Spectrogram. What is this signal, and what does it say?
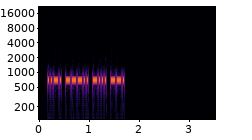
Morse code, heard as a keyed tone, about 40 wpm, 700 Hz. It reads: F8BG
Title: DXCC-100 Call Signs - 4 Characters - Repeated 2x - 40wpm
